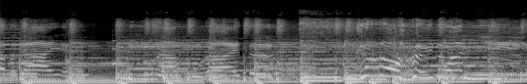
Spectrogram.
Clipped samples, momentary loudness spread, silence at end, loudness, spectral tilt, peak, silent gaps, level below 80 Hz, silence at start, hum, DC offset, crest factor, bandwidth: under 0.1%; 4 LU; 0 s; -15 LUFS; -5.5 dB/octave; -2 dBFS; none; -26 dBFS; 0 s; none; under 0.1%; 14 dB; 13 kHz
